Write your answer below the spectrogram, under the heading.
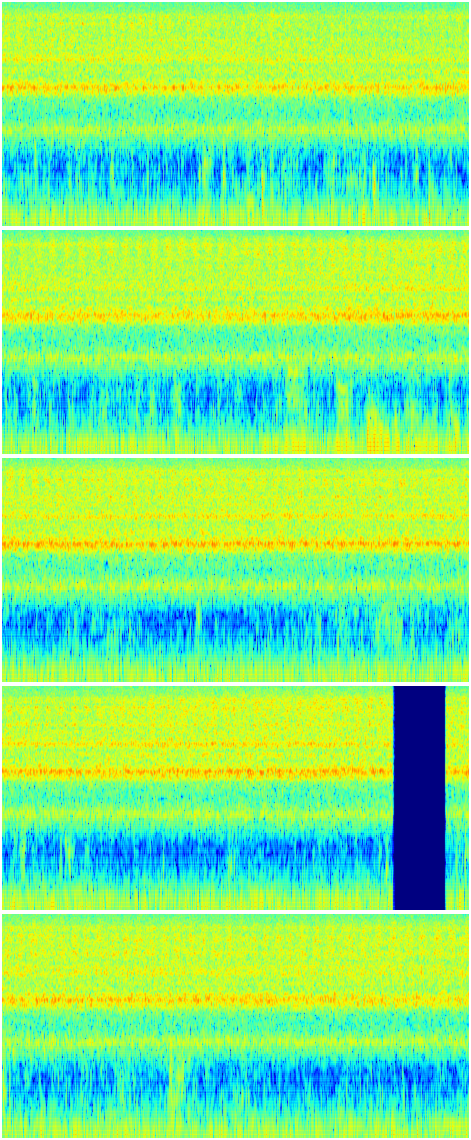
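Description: Dense, steady chorus of insects buzzing at a high pitch, with no let-up. It cuts out completely for a moment about eighteen seconds in.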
